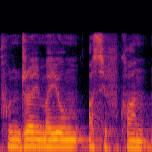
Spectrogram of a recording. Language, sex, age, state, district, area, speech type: Manipuri, male, 18-30, Manipur, Thoubal, rural, spontaneous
